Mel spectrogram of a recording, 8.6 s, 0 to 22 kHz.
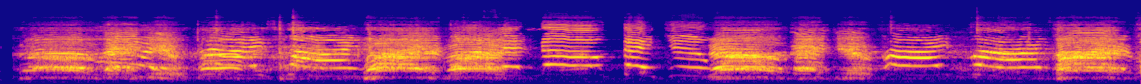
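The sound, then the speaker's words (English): More than a hundred activists protesting the Keystone XL pipeline chant together in unison, their voices rising and breaking off in short rhythmic bursts separated by brief pauses. “These are the sounds of over 100 peaceful activists protesting the Keystone XL pipeline last spring.”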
